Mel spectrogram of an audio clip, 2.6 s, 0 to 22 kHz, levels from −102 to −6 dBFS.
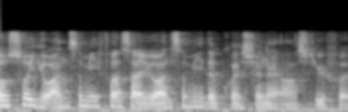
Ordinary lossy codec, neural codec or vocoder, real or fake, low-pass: none; none; real; none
